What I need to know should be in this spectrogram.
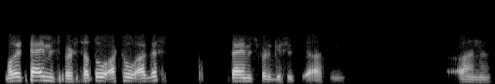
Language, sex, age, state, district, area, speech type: Kashmiri, male, 18-30, Jammu and Kashmir, Kupwara, rural, conversation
